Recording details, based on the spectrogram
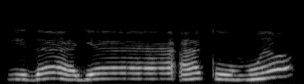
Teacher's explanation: Dipanjangkan, kemudian lam sukunnya ditipiskan ya.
